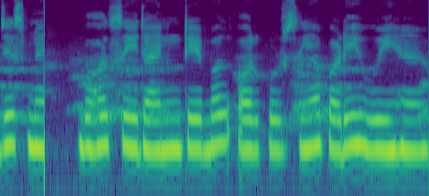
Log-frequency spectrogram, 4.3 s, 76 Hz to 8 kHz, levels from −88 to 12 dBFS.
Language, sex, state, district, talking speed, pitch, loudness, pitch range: Hindi, female, Uttar Pradesh, Lucknow, 140 wpm, 240 Hz, -11 LUFS, 230-250 Hz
